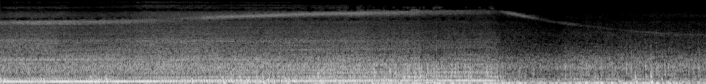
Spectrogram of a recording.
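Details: Ford 6.0 Powerstroke King Ranch at idle with a new KC Stage 2 10-blade VGT turbo in relearn: a high whistle climbs steadily for about five seconds as the vanes close, then eases to a deeper tone as they open. Normal turbo whistle.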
